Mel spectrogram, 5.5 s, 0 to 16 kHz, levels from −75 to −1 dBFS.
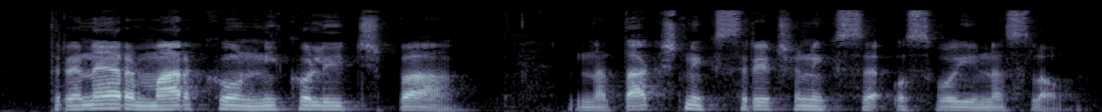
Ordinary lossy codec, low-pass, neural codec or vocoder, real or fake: MP3, 48 kbps; 14.4 kHz; none; real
